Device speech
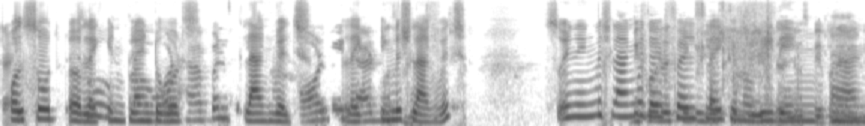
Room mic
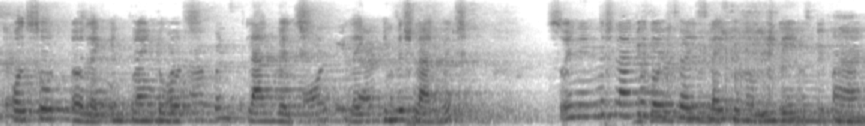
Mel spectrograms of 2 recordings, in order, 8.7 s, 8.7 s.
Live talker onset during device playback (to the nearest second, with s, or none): none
